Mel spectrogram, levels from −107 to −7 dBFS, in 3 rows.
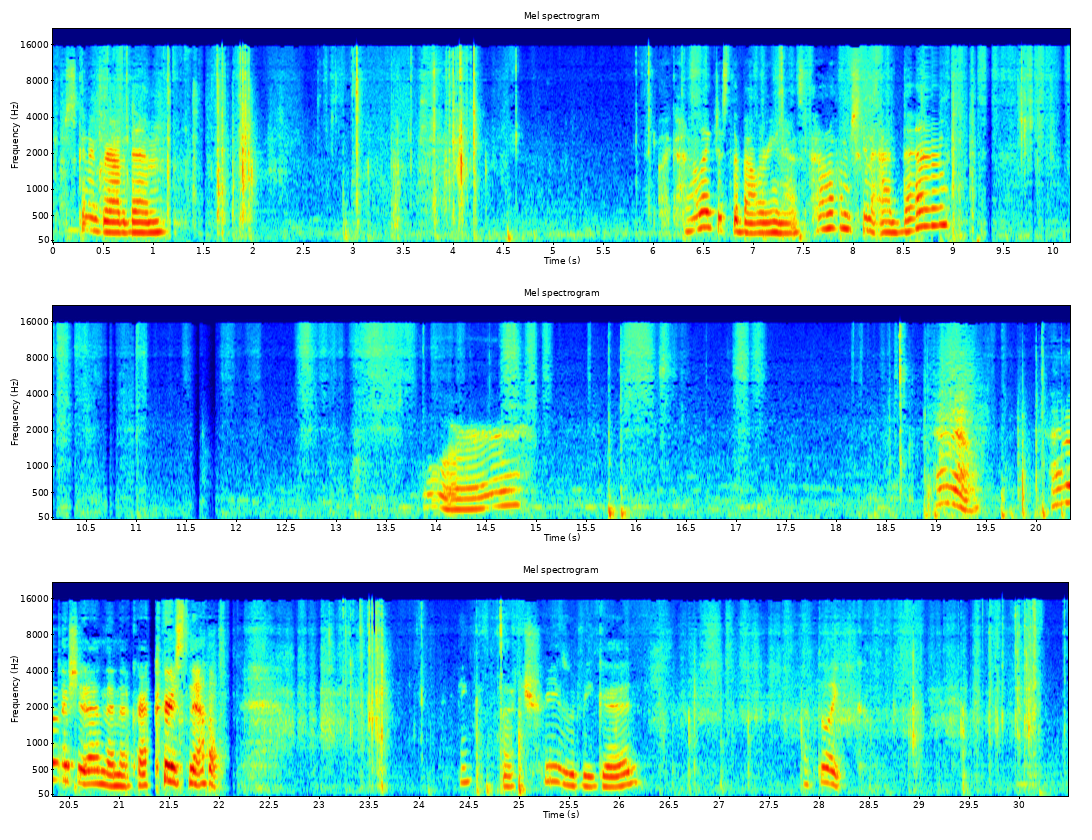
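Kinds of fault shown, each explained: Short concealed packet loss: Around 0.77 to 0.81 s, about 20 ms of audio went missing and was patched by extending the preceding sound, causing a brief smear. On a spectrogram, harmonics or noise stretch flat for a moment.
Repeated packet loss (robotic sound): Four stretches (1.17 to 1.54 s, 8.58 to 9.40 s, 9.78 to 11.01 s, 20.23 to 22.19 s) hold 4 to 14 gaps each, up to 81 ms, concealed in turn. This causes choppy sound with pieces missing. A spectrogram shows repeated frozen, smeared blocks; the waveform looks uneven and patchy.
Burst of packet loss: At 11.55 to 11.65 s and 11.67 to 11.81 s, roughly 80 ms and then 120 ms vanish. The last sound is held and fades, followed by about 10 ms of silence in the second gap. The spectrogram shows a flat, dimming band; the waveform shows a decaying envelope before resuming.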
